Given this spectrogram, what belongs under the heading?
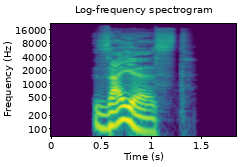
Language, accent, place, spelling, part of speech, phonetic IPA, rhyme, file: German, Germany, Berlin, seihest, verb, [ˈzaɪ̯əst], -aɪ̯əst, De-seihest.ogg
- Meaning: second-person singular subjunctive I of seihen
